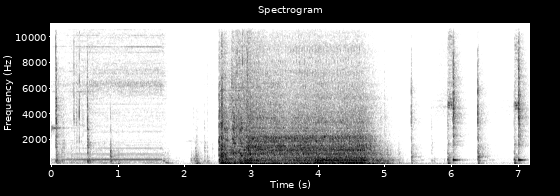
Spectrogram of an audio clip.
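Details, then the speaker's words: Sea-Doo GTX 951 DI two-stroke after rebuild and new RAVE solenoid with hard line: engine cuts off at shutdown, then four or five sharp clicks half a second apart venting pressure, cycling it did not do before; normal RAVE solenoid cycling. "And now it's cycling and it wasn't doing that cycle before it to let the pressure out."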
